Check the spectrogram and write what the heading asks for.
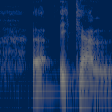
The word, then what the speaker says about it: Ekaly: On va recevoir dans quelques instants Ekal. Ekal, Ça ouais. s'écrit Ekali, mais on dit Ekal, On dit c'est ça? Ekal ou Ekali, ça dépend.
